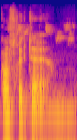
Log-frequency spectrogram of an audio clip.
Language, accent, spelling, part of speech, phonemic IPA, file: French, France, constructeur, noun, /kɔ̃s.tʁyk.tœʁ/, LL-Q150 (fra)-constructeur.wav
- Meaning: constructor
